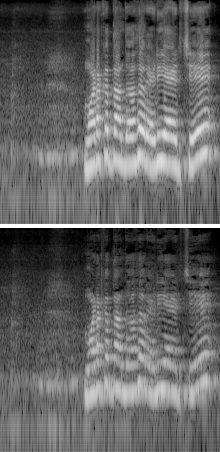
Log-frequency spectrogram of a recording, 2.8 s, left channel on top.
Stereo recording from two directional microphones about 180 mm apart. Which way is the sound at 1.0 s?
50° left (ahead or behind).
